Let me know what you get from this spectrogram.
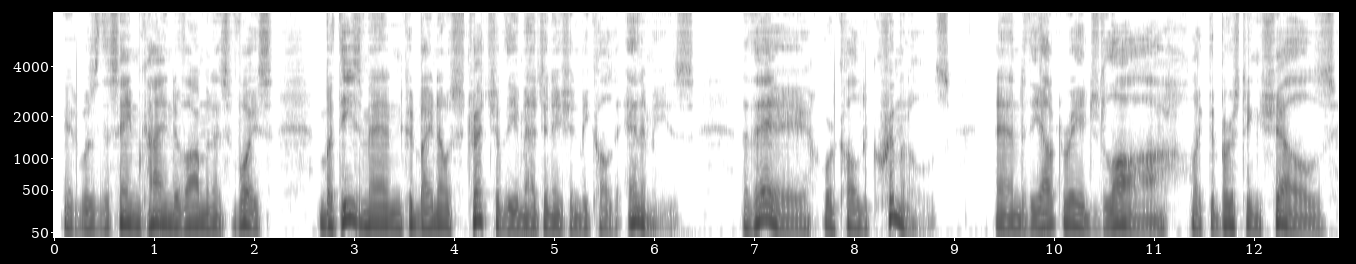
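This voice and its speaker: Male narrator, grandfather age, lowish husky voice, measured literary bedtime reading. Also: dark tone, no echo, clean studio sound. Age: older, a grandfather. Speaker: audiobook reader.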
